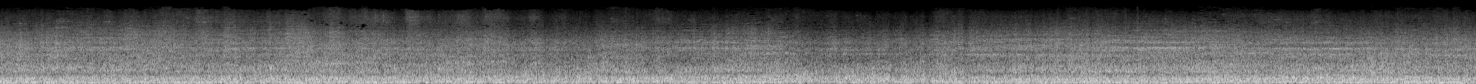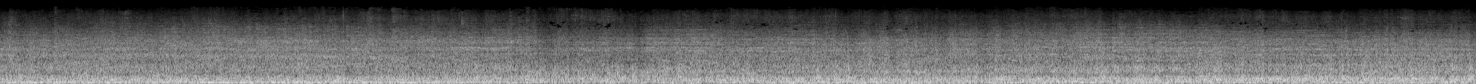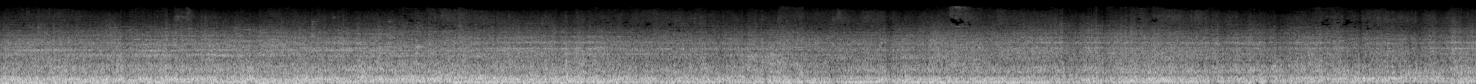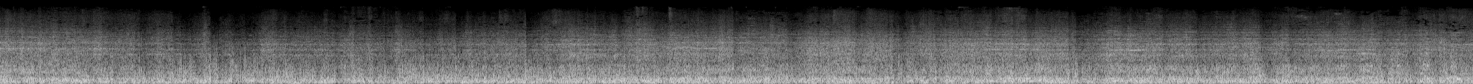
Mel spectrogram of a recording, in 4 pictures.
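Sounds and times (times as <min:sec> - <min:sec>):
freight train wheels on track: 0:00.0 - 0:59.0.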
